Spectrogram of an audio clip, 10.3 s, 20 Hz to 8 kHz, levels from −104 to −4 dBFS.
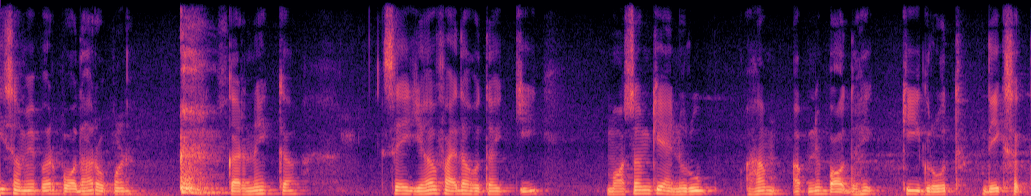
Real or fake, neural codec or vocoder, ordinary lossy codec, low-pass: real; none; none; none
